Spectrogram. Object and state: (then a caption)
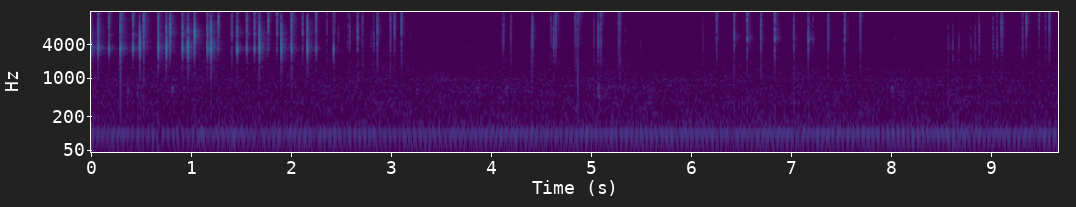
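Glass pomade jar with plastic lid. Long acrylic nails tap on the black plastic screw lid and glass side of a small glass cosmetic pomade pot, making crisp, high-pitched clicks with almost no ring. A rapid flurry of taps runs for about three seconds, pauses, then returns as sparser, irregular taps with a short burst at the end.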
